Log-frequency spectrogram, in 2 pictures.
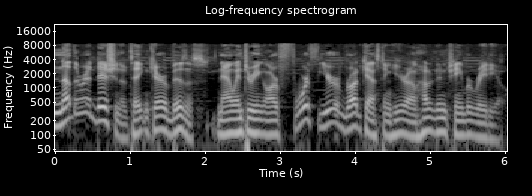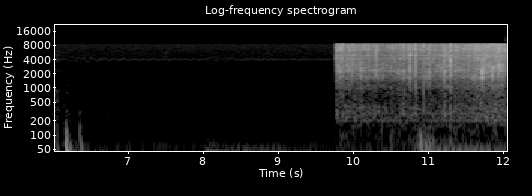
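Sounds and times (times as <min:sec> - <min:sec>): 
speech: 0:00.0 - 0:06.1
bacon frying in a pan: 0:09.8 - 0:12.0.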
